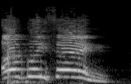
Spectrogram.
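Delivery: very high, very loud, shrill jeering, taunting yell. Voicing a character baiting someone into coming out: taunting shout. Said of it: "I'm trying to bait her into coming out".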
